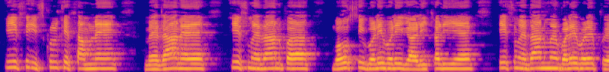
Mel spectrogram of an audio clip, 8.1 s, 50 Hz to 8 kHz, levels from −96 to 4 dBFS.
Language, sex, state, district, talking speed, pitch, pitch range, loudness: Hindi, male, Bihar, Lakhisarai, 155 wpm, 205 Hz, 200-215 Hz, -14 LUFS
